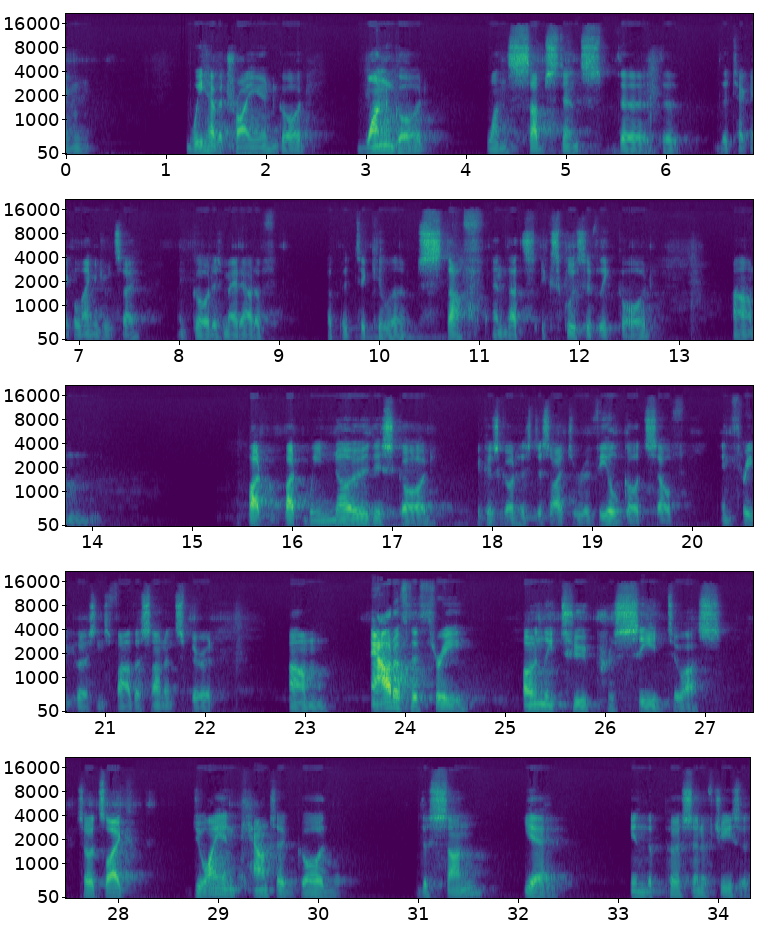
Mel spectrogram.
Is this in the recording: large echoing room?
yes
